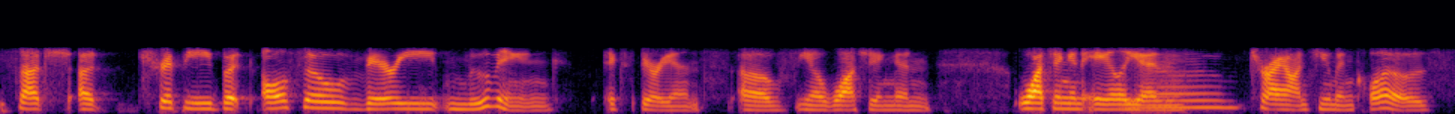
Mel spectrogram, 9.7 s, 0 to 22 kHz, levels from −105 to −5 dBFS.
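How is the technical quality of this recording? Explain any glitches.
The quality is limited by one fault present throughout: G.729 codec damage. Across the whole clip, the speech is squeezed into a telephone band of roughly 150 Hz to 3.5 kHz, with nothing above 3.6 kHz. The codec rebuilds each short frame from a vocal tract model, a pitch predictor and a few pulses. The damage is plainly audible. The speech sounds muffled, rough and slightly synthetic, which fits an 8 kbit/s G.729A stream.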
